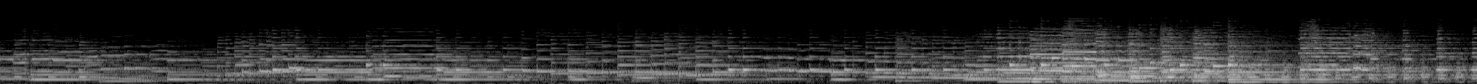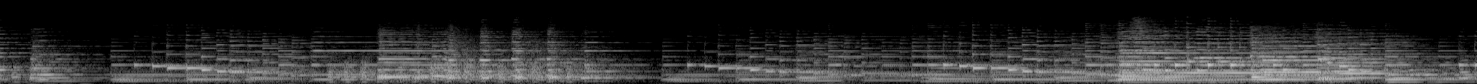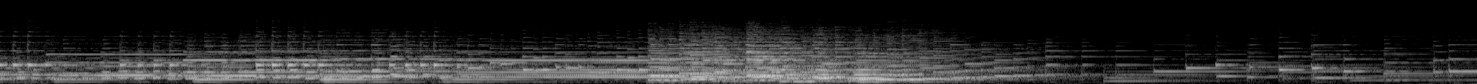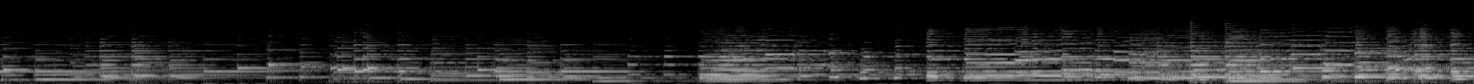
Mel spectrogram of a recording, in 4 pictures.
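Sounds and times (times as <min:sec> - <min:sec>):
quintet for piano and winds: 0:00.0 - 0:59.0.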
